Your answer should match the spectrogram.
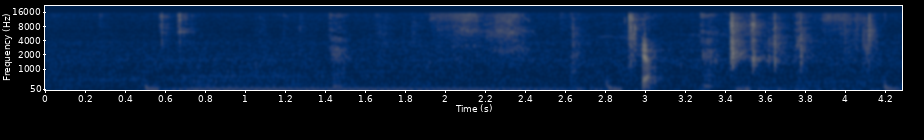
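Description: Computer keyboard typing: a few separate keystrokes, then a quick run of several keystrokes in the second half.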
